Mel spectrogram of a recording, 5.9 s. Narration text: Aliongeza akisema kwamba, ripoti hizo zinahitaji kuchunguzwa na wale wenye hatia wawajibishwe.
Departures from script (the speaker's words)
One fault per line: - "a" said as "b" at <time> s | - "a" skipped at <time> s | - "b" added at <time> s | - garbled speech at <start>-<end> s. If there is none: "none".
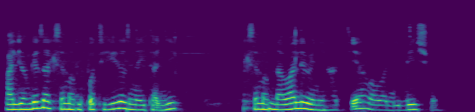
- "kwamba" skipped at 0.9 s
- "kuchunguzwa" said as "akisema" at 3.0 s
